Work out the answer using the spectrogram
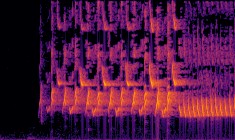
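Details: A year-plus European goldfinch rehearsing varied song, silvestrismo style: after brief silence, a quick stream of sharp tinkling twitters that breaks into a fast, even, rattling trill.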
